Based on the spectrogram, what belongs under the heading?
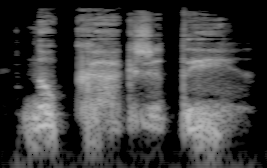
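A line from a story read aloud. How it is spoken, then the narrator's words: Strained, choked voice. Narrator (Russian): сдавленным голосом произнесла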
